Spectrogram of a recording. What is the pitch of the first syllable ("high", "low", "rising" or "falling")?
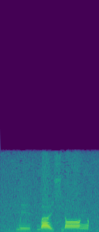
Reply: high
